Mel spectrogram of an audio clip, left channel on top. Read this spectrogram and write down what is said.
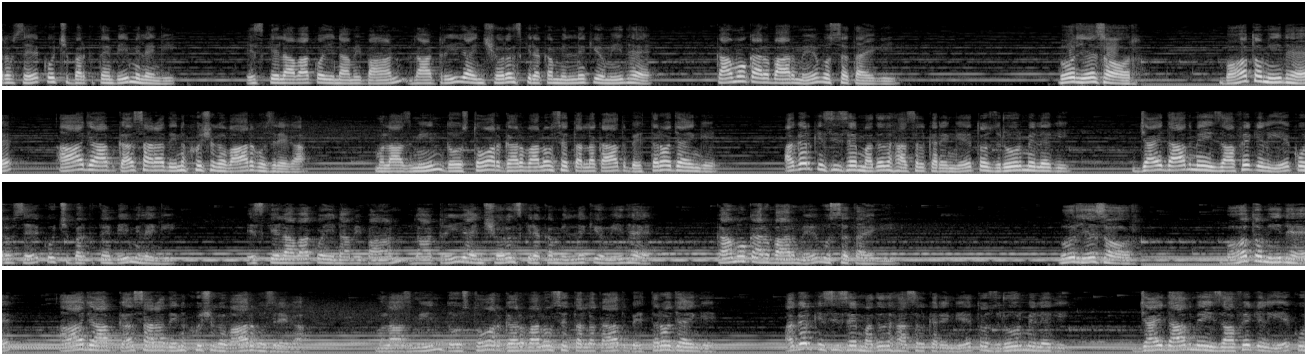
سے کچھ برکتیں بھی ملیں گی۔ اس کے علاوہ کوئی انعامی بانڈ، لاٹری یا انشورنس کی رقم ملنے کی امید ہے۔ کام و کاروبار میں وسعت آئے گی۔ برج ثور، بہت امید ہے آج آپ کا سارا دن خوشگوار گزرے گا۔ ملازمین، دوستوں اور گھر والوں سے تعلقات بہتر ہو جائیں گے۔ اگر کسی سے مدد حاصل کریں گے تو ضرور ملے گی۔ جائیداد میں اضافے کے لیے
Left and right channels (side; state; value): both; normal; correlation 0.40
